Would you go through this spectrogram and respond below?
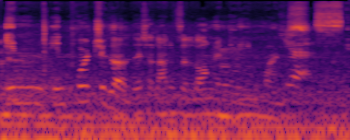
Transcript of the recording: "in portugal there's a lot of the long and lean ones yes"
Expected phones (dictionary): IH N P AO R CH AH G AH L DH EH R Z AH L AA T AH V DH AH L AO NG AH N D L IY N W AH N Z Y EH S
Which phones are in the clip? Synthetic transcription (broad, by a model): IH N P AO R CH AH G AH L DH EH R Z AH L AA T AH V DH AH L AO NG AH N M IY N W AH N Y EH S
